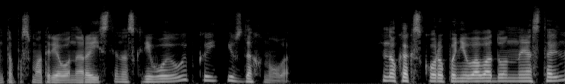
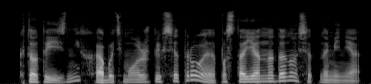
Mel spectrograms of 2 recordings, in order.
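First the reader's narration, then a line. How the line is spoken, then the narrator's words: Calm. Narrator (Russian): спокойно сказала Эоланта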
